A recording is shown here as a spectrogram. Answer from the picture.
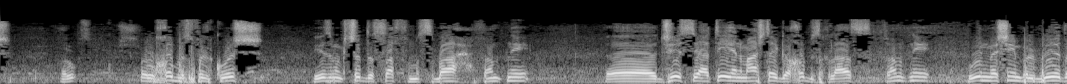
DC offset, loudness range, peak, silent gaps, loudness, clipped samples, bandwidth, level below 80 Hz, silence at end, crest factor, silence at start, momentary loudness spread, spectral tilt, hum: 0.3%; 3 LU; 0 dBFS; none; -11 LUFS; under 0.1%; 8.8 kHz; -38 dBFS; 0 s; 10 dB; 0 s; 18 LU; -4.5 dB/octave; none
